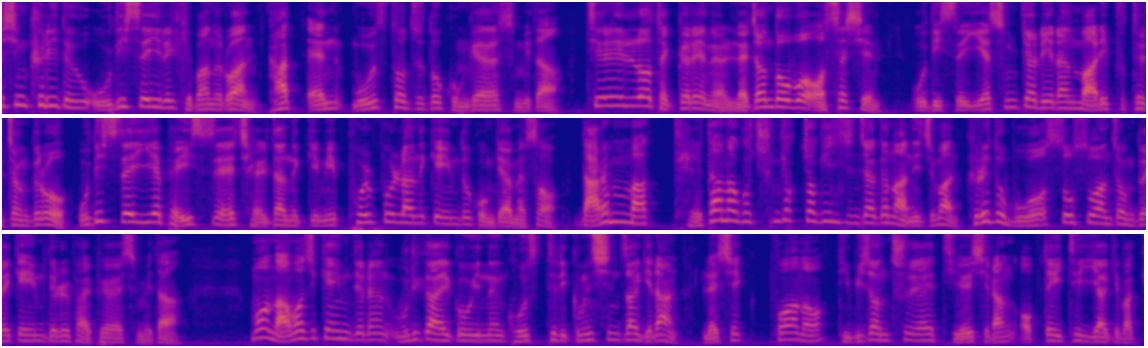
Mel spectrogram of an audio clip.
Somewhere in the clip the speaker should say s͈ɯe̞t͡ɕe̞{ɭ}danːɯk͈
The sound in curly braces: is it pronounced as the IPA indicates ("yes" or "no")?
yes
